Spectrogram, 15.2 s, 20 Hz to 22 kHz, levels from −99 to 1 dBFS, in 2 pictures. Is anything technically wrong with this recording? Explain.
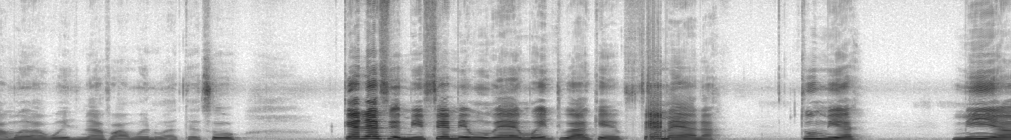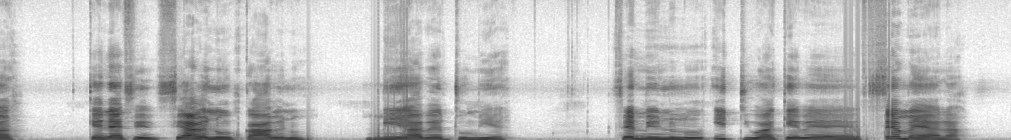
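Yes. Processor overload crackle sounds at 4.76–4.99 s before "a la", 9.89–10.64 s between "fɛa mɛnu káa mɛnu" and "bɛ tumbuɛ", and 13.91–14.27 s. Roughly 10 ms buffers miss their deadlines in runs, replaying stale audio as gritty tearing.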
